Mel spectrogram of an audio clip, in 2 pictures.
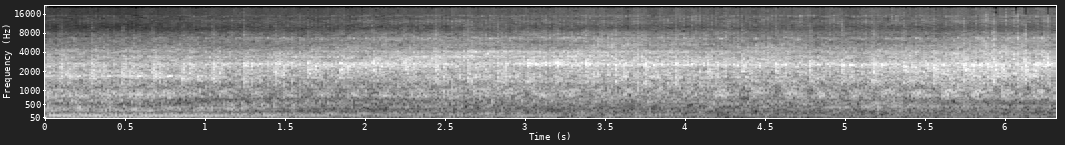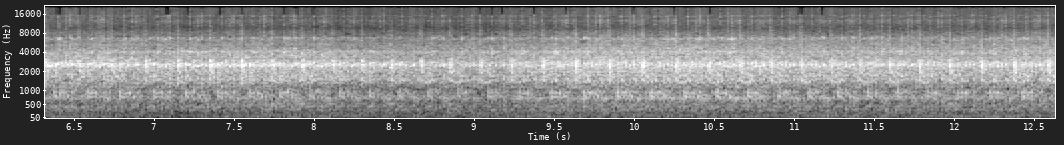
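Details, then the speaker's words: Ford 7.3 diesel with no power, switched from high idle to street idle, puffing blue smoke smelling of raw diesel: rough clatter with an irregular knock about four a second that sounds like a rod knock; EGTs are good and the cause is unconfirmed. "Making a totally different noise. Sound like a rod knocking."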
